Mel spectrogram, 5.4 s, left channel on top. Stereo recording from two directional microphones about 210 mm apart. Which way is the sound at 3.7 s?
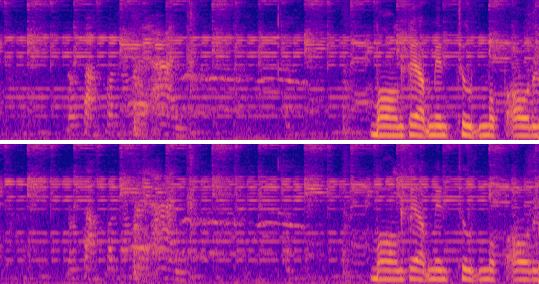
35° left (ahead or behind).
